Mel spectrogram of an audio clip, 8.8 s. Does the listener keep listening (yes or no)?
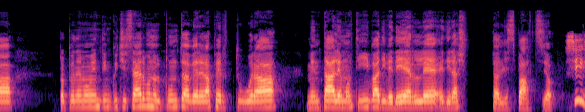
no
